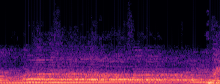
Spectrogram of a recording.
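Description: Live pop band with electric guitars, keyboard and drums playing, with singing that holds one long note that slowly falls in pitch over the chord. The sound is recorded through a small digital camera's microphone.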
